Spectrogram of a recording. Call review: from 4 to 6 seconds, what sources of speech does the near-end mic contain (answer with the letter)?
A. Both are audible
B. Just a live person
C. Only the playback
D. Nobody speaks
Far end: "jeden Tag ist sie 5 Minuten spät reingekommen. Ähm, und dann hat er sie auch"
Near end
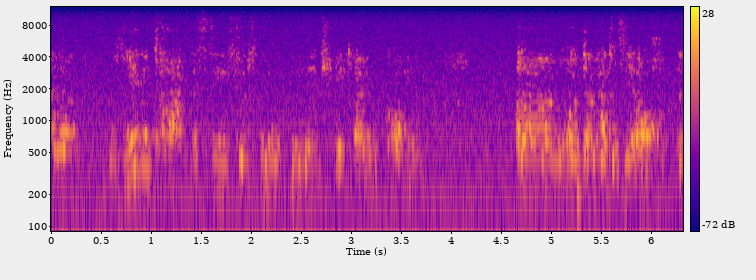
C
